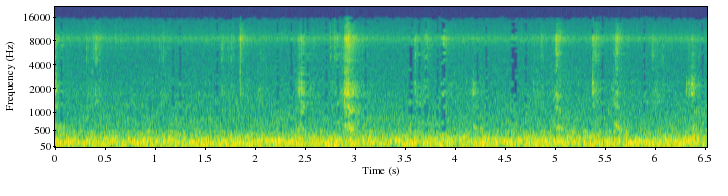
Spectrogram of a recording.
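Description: Faint scratching of a pen or pencil writing on paper, short strokes scattered irregularly, the clearest about three seconds in, over quiet room tone.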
